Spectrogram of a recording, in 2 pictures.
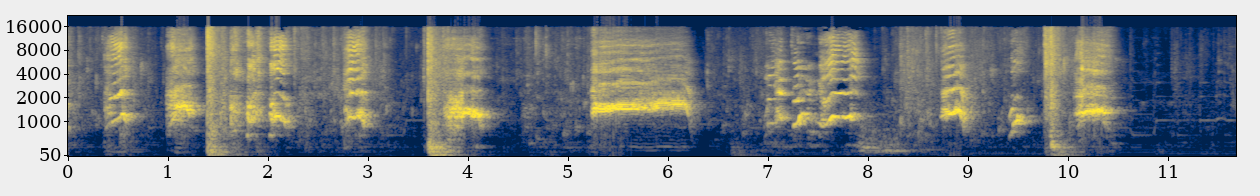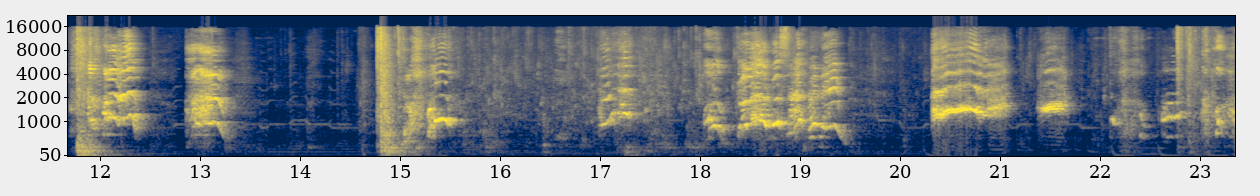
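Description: Water balloons squeak and slosh against each other.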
